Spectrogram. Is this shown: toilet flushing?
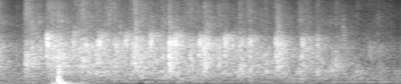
no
